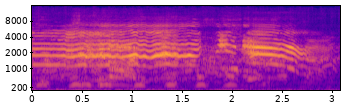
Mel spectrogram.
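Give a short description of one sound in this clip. A young man shouts excitedly close by.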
